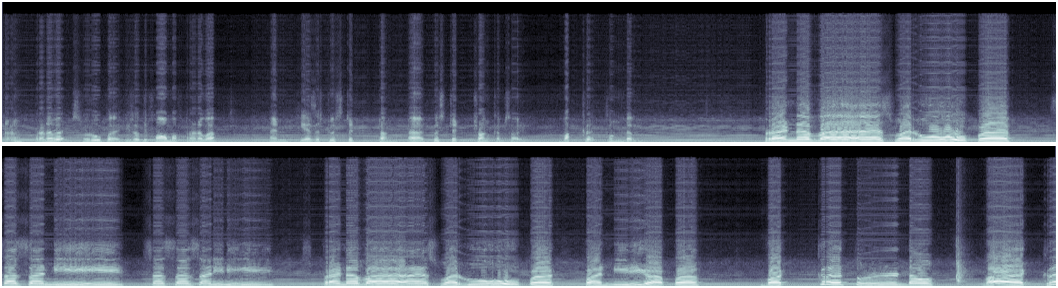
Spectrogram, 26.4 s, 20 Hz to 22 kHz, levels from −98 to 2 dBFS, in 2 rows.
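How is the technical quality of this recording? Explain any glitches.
A gritty, inharmonic fizz rides on the sound for the whole recording, so the technical quality is compromised by crude rate conversion. The grit clings to louder and brighter passages, adding tones that don't belong to the material, sitting roughly 30 dB below it. The sample rate was changed without a proper filter by picking the nearest existing sample rather than interpolating. The resulting timing error repeats in a fixed pattern, which fits a conversion from 48 kHz to 44.1 kHz.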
